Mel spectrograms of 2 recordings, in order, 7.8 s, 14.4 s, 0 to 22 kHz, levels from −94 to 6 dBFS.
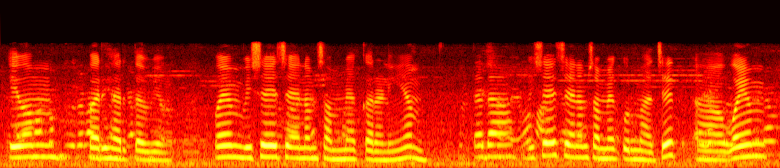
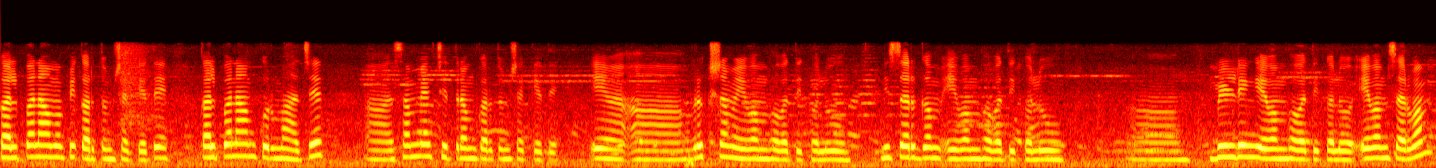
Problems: constant background noise, continuous background conversations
